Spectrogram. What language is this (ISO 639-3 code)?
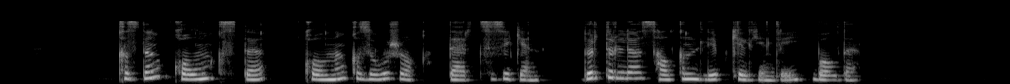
kaz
